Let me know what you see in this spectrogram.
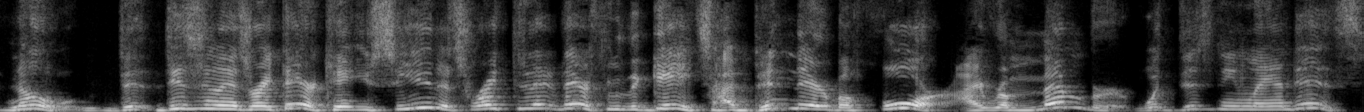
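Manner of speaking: mock very high, pleading, upset, insistent voice. Speaker acting out an imagined scene, acting upset and insistent. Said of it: "And you start getting upset".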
